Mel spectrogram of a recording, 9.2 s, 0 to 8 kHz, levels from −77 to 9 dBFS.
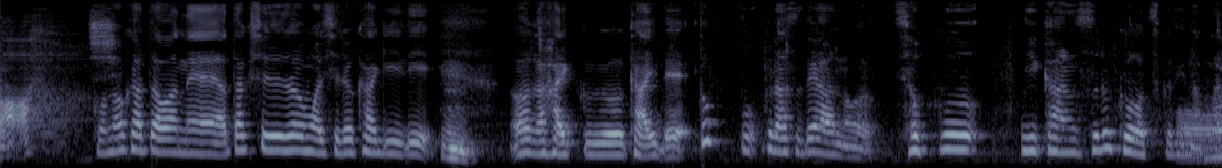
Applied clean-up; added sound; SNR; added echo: none; none; none; none.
